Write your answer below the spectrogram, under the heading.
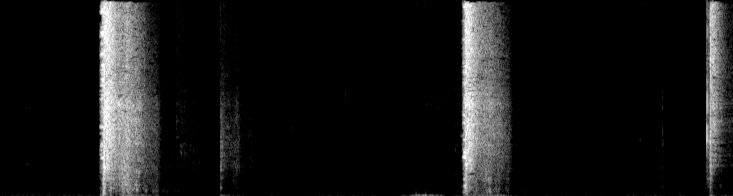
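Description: Two shotgun shots, about two and three-quarter seconds apart, each a sharp crack with a short fading tail, then a shorter sharp crack near the end.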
